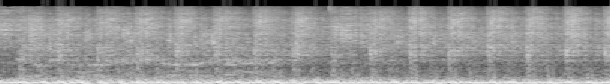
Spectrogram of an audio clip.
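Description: Deathcore band playing live at full volume: heavy, low distorted guitars and bass under fast, steady drumming.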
